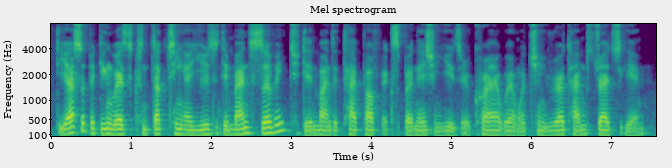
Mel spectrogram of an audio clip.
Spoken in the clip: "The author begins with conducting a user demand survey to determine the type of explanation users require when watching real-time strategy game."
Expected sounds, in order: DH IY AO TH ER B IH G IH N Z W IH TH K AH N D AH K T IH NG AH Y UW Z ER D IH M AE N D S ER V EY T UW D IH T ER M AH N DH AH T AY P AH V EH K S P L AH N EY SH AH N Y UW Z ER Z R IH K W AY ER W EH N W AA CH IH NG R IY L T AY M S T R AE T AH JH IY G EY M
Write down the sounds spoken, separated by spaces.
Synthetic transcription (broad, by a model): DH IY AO S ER B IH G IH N W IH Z K AH N D AH K T IH NG AH Y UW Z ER D IH M AE N D S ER V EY T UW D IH M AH N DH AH T AY P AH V EH K S P L AH N EY SH AH N Y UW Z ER R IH K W AY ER W EH N W AA CH IH NG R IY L T AY M S T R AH CH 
